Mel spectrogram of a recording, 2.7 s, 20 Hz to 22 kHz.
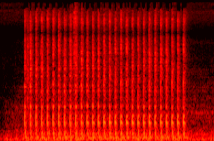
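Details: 2007 Ford Mustang GT defrost/AC blend door actuator failing: rapid, even knocking from behind the dash, about twelve clicks a second, occurring when the defrost control is turned.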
